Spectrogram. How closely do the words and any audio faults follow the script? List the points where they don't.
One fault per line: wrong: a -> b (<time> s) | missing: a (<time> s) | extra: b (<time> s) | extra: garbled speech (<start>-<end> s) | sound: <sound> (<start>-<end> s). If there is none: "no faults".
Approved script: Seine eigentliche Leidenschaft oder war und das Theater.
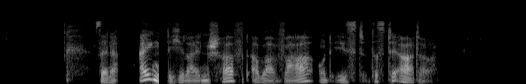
sound: dropout (1.6-1.7 s)
wrong: oder -> aber (2.5 s)
extra: ist (3.3 s)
